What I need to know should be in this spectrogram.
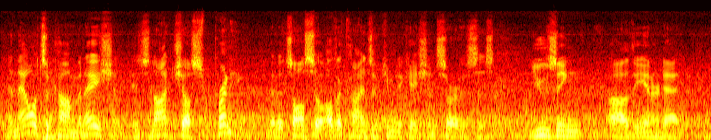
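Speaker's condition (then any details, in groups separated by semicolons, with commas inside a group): No condition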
